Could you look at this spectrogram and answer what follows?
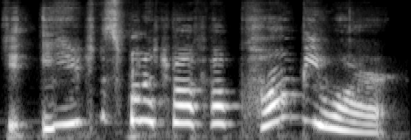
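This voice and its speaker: Little girlish fairy companion, squeaky high, excitable, indignant, fantasy game, background music. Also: quick pace, no echo.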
